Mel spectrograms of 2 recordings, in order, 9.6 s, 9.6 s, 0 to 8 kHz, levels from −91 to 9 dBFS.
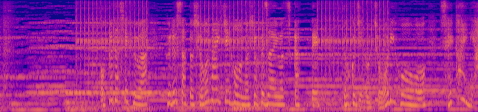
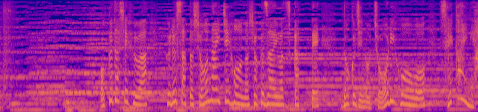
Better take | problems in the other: second | background sound (Typewriter); 9 dB below the speech // room echo; dies away in 0.2 s

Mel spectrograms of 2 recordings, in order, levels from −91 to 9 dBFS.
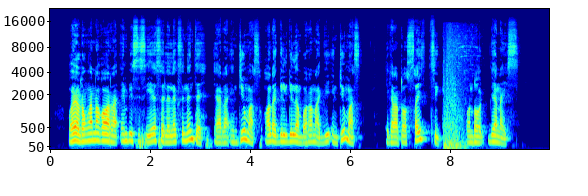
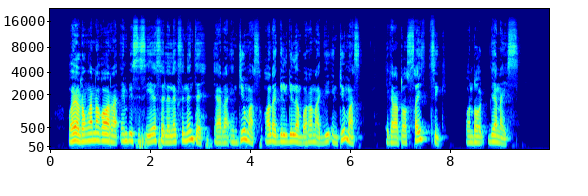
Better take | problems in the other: second | background sound (Glass); 13 dB below the speech

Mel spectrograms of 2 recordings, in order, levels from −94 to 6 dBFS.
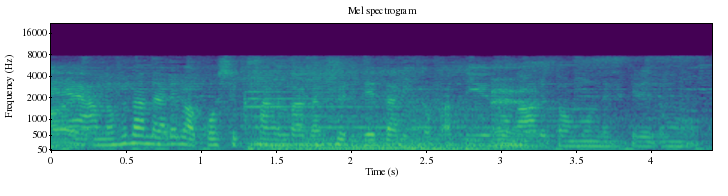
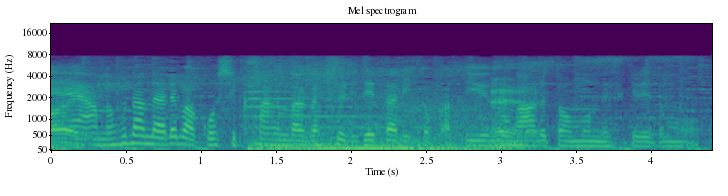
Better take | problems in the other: second | room echo; dies away in 0.9 s

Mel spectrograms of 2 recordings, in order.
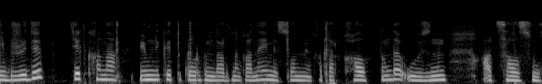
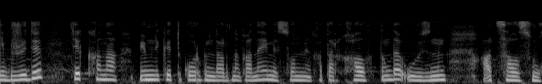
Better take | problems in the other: second | noise reduction (neural mask model RNNoise)

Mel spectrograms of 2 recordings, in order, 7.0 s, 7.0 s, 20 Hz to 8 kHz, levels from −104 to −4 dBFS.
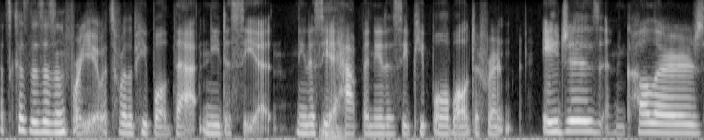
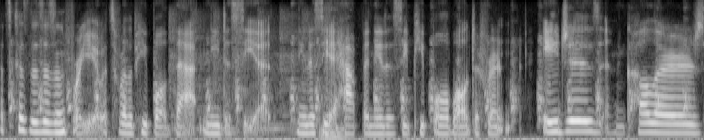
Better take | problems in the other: first | background sound (Chicken, rooster + Electric guitar); 15 dB below the speech

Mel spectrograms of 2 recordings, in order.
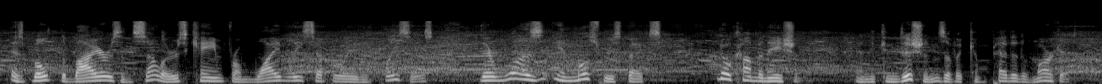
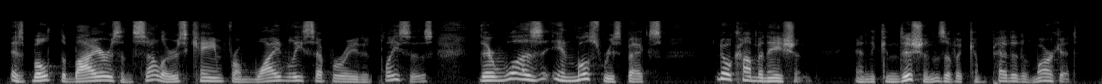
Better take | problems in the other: second | background sound (Crowd); 13 dB below the speech

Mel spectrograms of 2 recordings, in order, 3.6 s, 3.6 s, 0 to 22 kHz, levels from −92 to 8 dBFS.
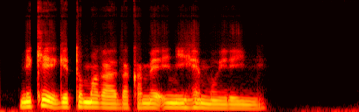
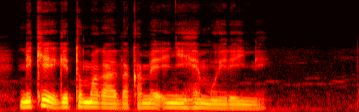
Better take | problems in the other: second | noise reduction (neural mask model DeepFilterNet 3)

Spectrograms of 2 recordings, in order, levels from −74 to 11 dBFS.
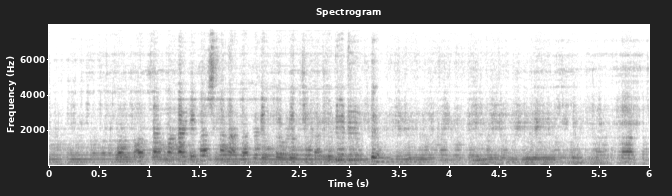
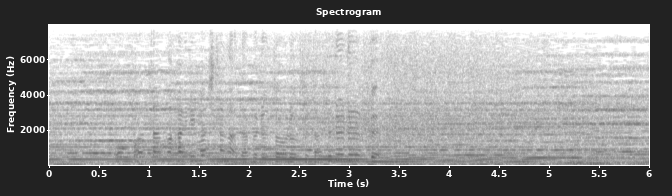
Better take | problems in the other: second | noise reduction (neural separator model SepFormer DNS4)

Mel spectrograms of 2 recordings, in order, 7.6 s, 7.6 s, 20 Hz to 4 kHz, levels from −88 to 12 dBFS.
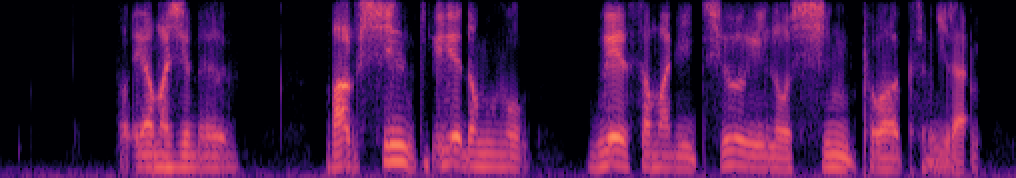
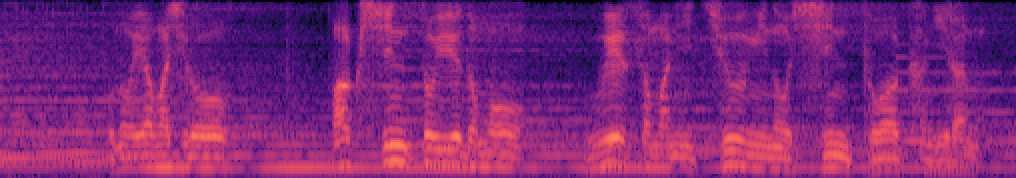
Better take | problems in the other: second | noise reduction (neural diffusion model UNIVERSE++)

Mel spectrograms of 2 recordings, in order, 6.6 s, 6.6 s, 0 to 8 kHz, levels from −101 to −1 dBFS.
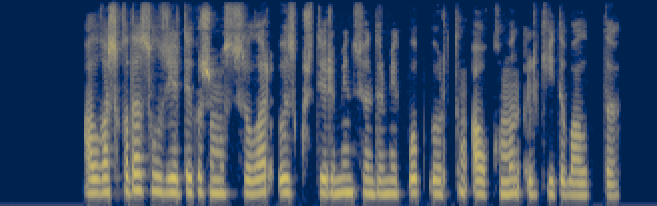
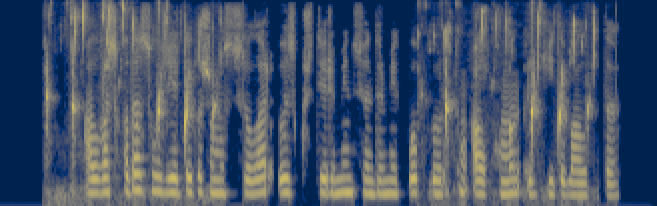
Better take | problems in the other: first | noise reduction (neural mask model Resemble Enhance denoiser)

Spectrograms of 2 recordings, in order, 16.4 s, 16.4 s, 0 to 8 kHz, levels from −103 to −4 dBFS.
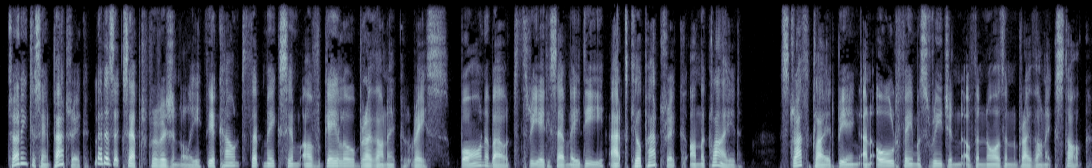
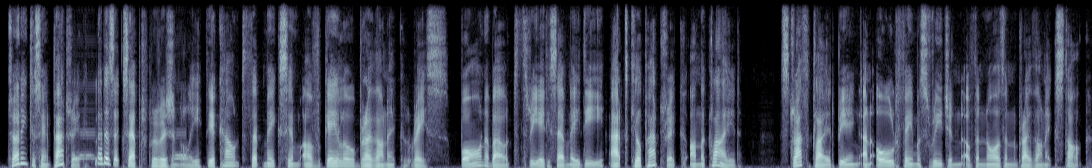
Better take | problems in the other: first | noise reduction (neural diffusion model UNIVERSE++)

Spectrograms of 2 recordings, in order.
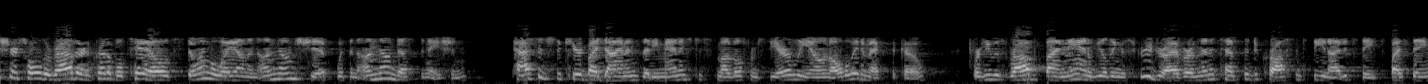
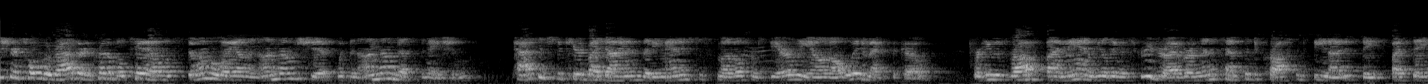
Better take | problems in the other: first | noise reduction (neural separator model SepFormer DNS4)

